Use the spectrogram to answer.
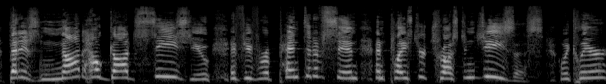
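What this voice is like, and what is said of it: Yelling. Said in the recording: “I'm sorry for yelling”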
